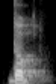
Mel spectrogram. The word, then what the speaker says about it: doubt: Doubt. We say doubt. Doubt. Doubt. Exactly. Yeah. The V is silent.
